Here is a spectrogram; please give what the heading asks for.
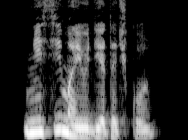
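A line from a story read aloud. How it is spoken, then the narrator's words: Affectionate. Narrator (Russian): ласково сказала я няньке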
